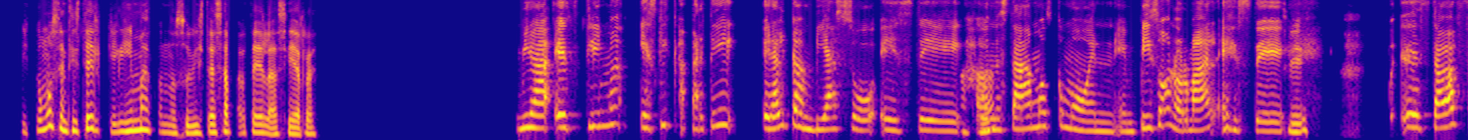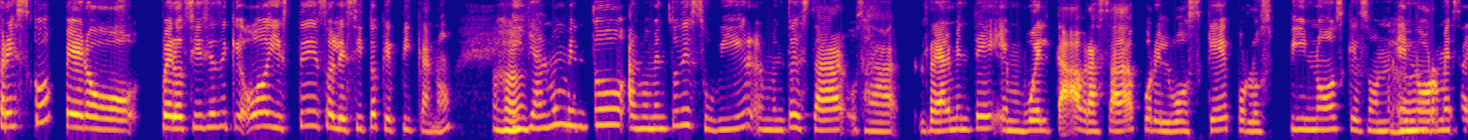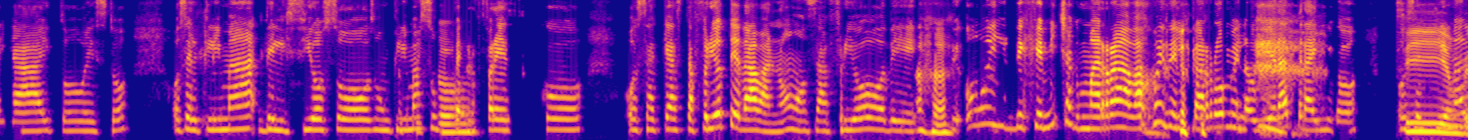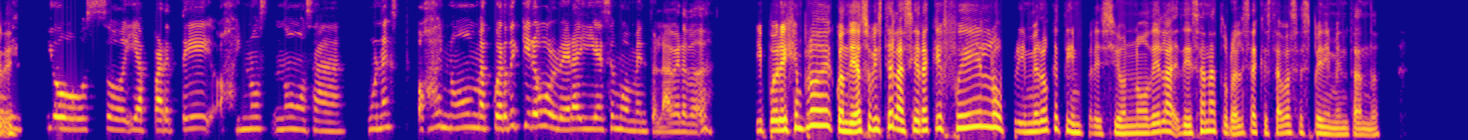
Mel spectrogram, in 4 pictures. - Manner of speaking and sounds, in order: laughing while speaking: "este"; other noise; laugh; laughing while speaking: "verdad"
- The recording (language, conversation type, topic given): Spanish, podcast, Cuéntame sobre una experiencia que te conectó con la naturaleza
